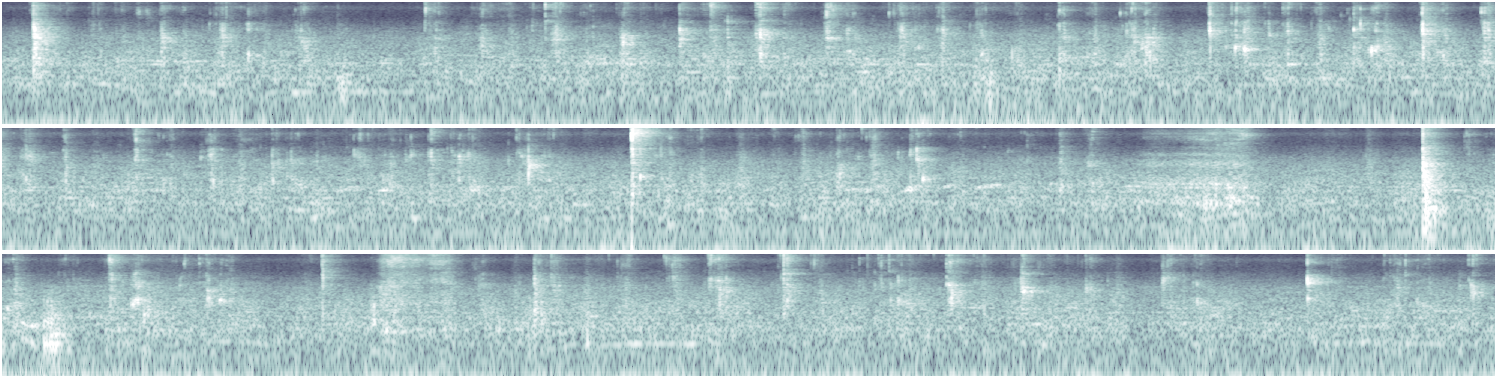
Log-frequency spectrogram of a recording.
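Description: Close-up chewing and wet mouth sounds of a person eating by hand, with many small clicks and smacks and a sharper click about halfway through.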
